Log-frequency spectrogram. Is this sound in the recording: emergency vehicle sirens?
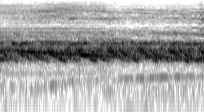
yes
